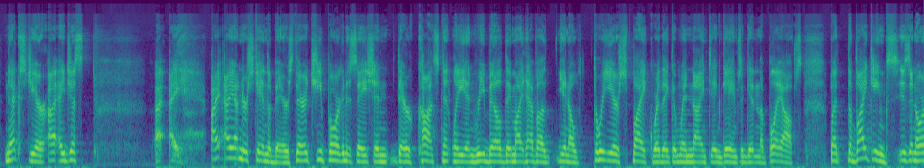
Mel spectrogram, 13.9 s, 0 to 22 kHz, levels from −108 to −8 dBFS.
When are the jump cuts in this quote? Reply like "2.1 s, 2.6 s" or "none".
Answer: none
